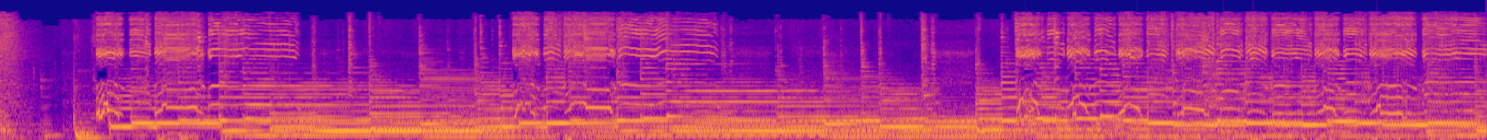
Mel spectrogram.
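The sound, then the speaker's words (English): A rubber chicken, squeezed by a man with varying amounts of pressure to get different notes, squawks out a song melody, its loud, nasal squeals bending up and down from note to note over a steady backing track, continuous for about ten seconds. “Yeah, so he just squeezes it in with different amount, varying amounts of pressure to get different notes from a chicken.”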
